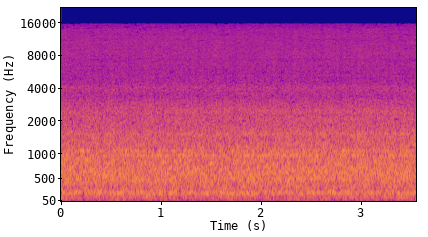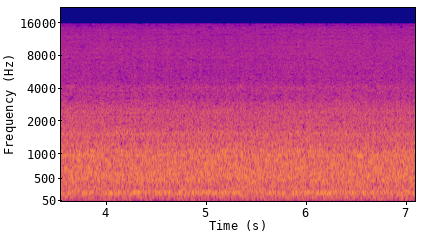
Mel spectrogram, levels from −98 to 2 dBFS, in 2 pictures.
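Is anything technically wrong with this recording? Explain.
No, nothing technically wrong can be heard in this audio.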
